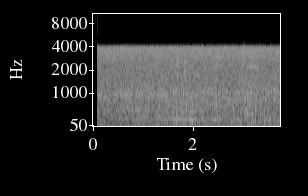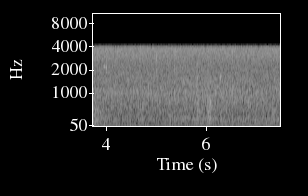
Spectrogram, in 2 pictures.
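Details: A pet cheetah kept at home purring: a low, steady rumbling throb that runs continuously through the recording, with a faint room hum and one brief knock near the end.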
